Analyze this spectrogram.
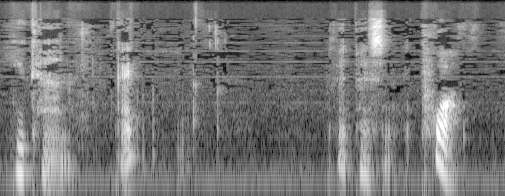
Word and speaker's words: può: Può. There's a little accent down over that O, which makes it very clipped.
